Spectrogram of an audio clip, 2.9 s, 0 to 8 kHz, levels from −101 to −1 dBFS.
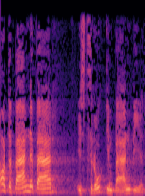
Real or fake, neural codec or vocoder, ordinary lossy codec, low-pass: real; none; none; 7.2 kHz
